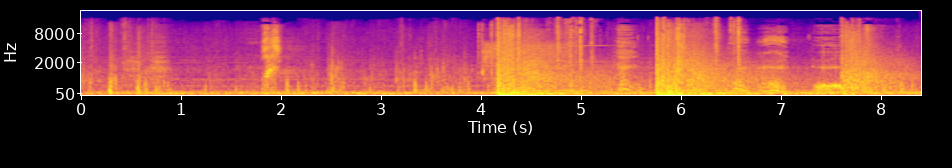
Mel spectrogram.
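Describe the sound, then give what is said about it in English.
Gunfire in a video game: several sharp, loud shots cut through a dense, busy layer of game noise, with the strongest blasts coming in the second half. “So, some shooting going on in there. What's all the shooting?”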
